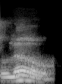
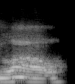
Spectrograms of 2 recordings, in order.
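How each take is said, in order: First: The name rhymes with snow. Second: The name rhymes with cow. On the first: "pronounced low in, in the English manner" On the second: "the pronunciation Lao"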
